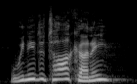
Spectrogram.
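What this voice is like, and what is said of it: Sweet, gentle voice. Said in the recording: “talk in a sweet voice,”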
